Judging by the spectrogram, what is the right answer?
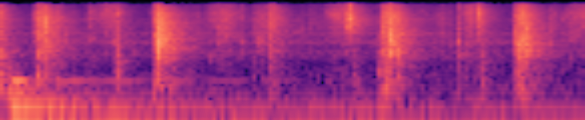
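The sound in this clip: Oracle cards being shuffled for a reading, a series of quick, crisp rustling bursts that come in a loose, uneven rhythm.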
